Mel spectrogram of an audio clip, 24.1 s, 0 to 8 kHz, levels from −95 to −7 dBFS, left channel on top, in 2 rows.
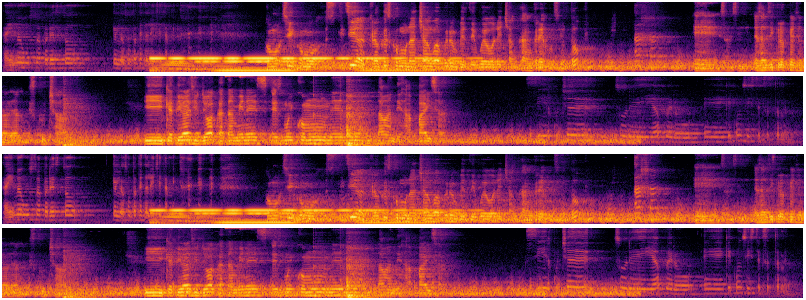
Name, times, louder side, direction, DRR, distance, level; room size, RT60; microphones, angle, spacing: voice 1, 0.0-1.1 1.7-3.6 9.5-9.9 11.6-11.7 13.9-14.1 19.9-20.9 21.2-23.9, right 2 dB, 70° right, 11 dB, 3.0 m, -38 dB
sound 1, 2.2-7.2, left 3 dB, 80° left, 1.1 m, -19 dB
voice 2, 4.0-8.7 9.2-9.3 10.4-13.1 14.2-18.7, left 1 dB, 50° left, 8 dB, 2.0 m, -23 dB
sound 2, 4.3-21.6, right 2 dB, 45° right, 0.9 m, -29 dB
Drawer open or close, 12.9-13.8 14.4-17.9 18.2-18.3, left 1 dB, 25° left, 4.5 m, -28 dB
29.5 x 24.5 x 7.7 m, 1.1 s
head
